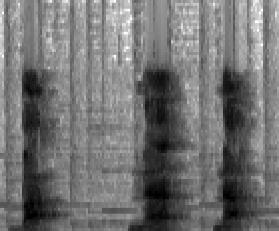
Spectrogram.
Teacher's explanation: The word banana has the unstressed vowel sound ah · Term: Schwa sound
